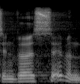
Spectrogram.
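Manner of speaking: ordinary delivery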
